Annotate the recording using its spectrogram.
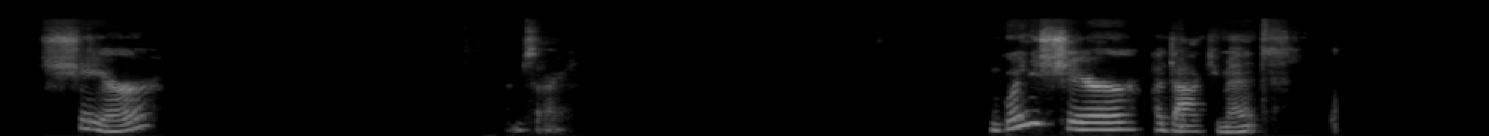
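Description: A middle-aged woman speaks calmly through an online call microphone, in short bursts with pauses.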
